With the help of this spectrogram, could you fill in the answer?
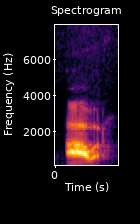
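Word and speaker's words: hour: इसको पढ़ते हैं हावर, नॉट हावर, इसको पढ़ते हैं आवर, घंटा, और बोलते हैं इसको। देखो एच से शुरू होने के बावजूद भी इसका जो उच्चारण है वो ओ से शुरू होगा, ठीक है, पहला लेटर।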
